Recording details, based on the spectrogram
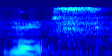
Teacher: so it's a long high back vowel · high so your mouth is a bit close so oh and it's a back vowel because your tongue is at the back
